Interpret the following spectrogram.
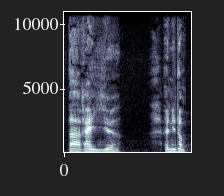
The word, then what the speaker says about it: pareil: Pareil in front of the L. You don't pronounce the L's. Pareil.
